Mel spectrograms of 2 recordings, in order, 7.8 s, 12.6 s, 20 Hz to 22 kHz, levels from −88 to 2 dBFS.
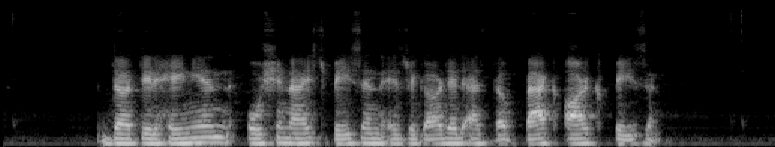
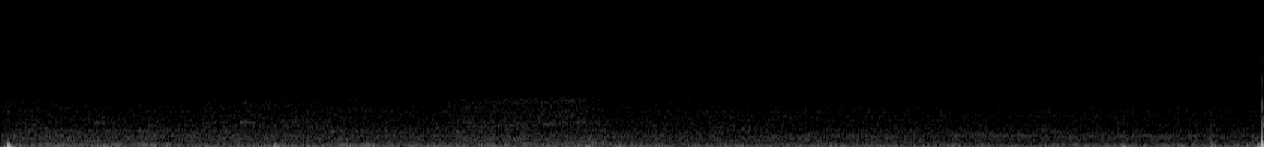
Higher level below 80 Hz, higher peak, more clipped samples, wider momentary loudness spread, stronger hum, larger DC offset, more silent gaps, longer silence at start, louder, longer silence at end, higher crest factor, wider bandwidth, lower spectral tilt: second, -64 dBFS vs -52 dBFS; first, -8 dBFS vs -18 dBFS; neither; about the same, 8 LU vs 6 LU; neither; neither; neither; first, 0.95 s vs 0 s; first, -24 LUFS vs -63 LUFS; first, 1.15 s vs 0 s; second, 18 dB vs 32 dB; second, 4.4 kHz vs 7.4 kHz; about the same, -9.5 dB/octave vs -8.5 dB/octave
